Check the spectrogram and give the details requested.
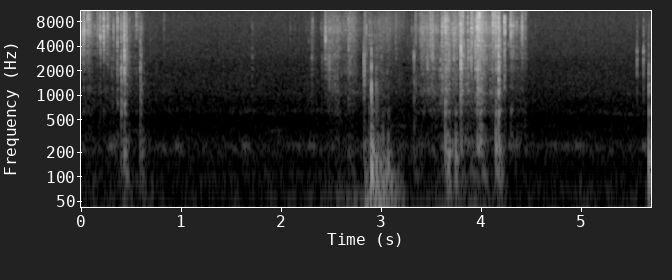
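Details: Indoor rustling, crumpling and tearing sounds with a few thumps come in short bursts between quiet gaps, and no animal call stands out.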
